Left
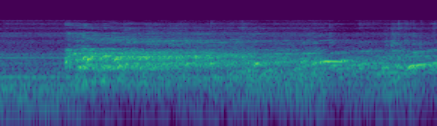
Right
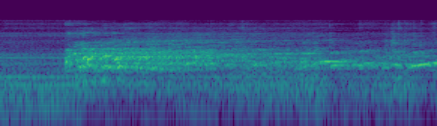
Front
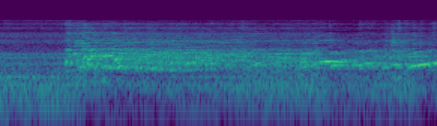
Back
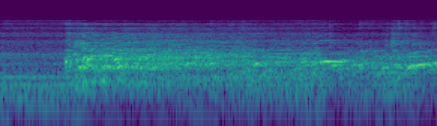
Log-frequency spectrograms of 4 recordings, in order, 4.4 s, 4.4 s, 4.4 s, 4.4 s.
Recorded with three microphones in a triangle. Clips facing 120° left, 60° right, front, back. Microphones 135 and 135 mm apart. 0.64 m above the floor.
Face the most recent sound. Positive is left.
turn(degrees=145)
